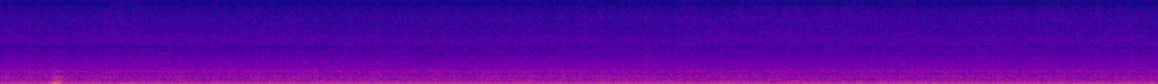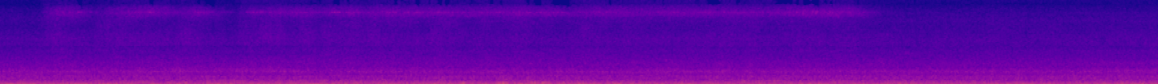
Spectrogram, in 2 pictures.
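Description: Steady running rumble and rail noise heard from inside a carriage of a Sydney Trains K-set double-deck electric train travelling at speed. A short knock comes under a second in, and a faint high whine starts about halfway through and stops near the end.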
